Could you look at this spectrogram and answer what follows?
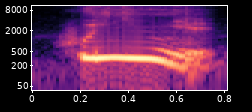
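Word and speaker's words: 훗일: 후의 일, 나중의 일이라는 뜻으로 훈일 이렇게 발음을 한다고 이야기를 해주면 될 것 같습니다.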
